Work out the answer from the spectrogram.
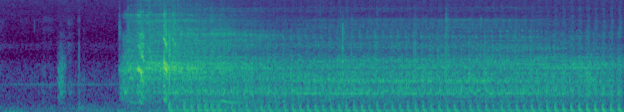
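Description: A small trail motorcycle's engine starting about a second in, then running at a steady idle with an even pulsing beat.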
